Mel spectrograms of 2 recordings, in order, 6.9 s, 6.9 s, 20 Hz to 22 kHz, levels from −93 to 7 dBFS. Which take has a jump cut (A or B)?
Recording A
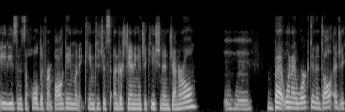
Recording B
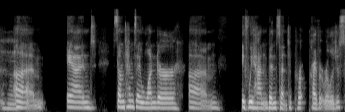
B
